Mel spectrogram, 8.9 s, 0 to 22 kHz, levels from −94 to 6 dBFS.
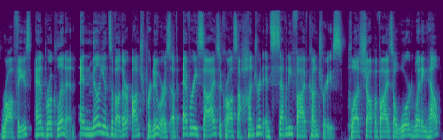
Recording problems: squashed, flat; somewhat

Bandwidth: 15.5 kHz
